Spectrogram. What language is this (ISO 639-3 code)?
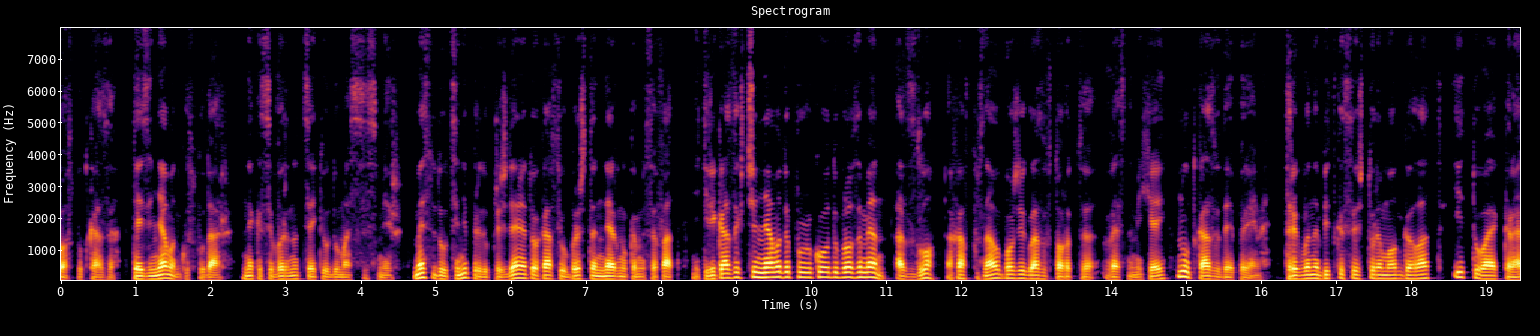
bul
